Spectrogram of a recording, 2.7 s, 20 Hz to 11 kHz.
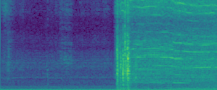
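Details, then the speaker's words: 2002 Toyota Land Cruiser Prado power windows: a low rumble, then a clunk and a smooth, even motor whine as the glass travels; the front right, front left and rear right windows work normally. "front right. That's working. Front left. That's working. And then the rear right is working."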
